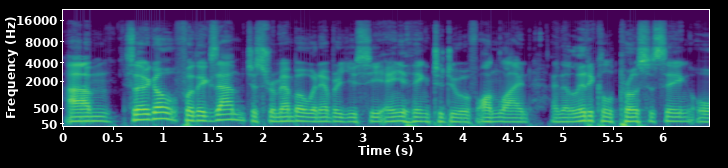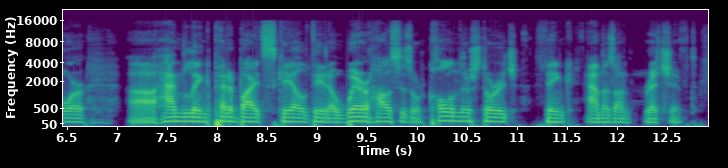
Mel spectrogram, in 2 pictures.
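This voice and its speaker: A man's voice: lowish voice, fairly even intonation, moderate pace, dry recording, studio quality. A man narrating an explanatory screencast tutorial as an instructor, informal and going step by step.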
